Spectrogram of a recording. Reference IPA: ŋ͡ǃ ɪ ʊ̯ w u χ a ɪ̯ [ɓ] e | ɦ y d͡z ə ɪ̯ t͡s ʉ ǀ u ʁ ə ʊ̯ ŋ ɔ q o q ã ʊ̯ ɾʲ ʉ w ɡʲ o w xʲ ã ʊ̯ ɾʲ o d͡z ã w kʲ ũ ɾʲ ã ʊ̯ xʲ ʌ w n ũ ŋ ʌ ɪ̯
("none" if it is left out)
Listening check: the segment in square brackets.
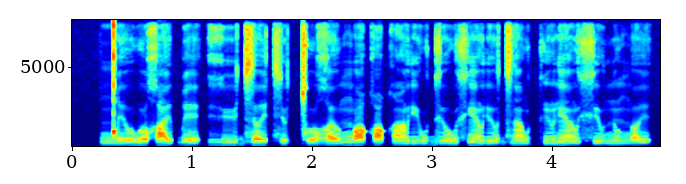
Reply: ɓ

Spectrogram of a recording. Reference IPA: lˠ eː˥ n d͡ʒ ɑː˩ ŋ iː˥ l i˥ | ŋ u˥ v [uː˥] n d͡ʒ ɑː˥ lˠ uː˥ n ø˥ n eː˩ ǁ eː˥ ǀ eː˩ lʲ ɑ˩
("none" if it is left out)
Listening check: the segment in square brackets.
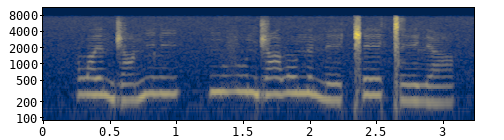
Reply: uː˥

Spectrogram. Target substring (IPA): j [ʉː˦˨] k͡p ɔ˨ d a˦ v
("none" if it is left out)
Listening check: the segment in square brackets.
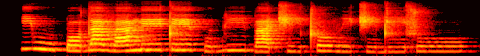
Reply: uː˦˨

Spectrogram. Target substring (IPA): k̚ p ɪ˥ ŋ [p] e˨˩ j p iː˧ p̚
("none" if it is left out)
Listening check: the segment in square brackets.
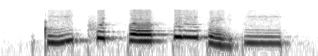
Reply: p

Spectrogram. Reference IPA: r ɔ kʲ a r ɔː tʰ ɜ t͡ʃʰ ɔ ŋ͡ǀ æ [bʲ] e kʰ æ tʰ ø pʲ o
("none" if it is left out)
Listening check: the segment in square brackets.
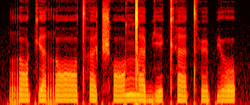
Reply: bʲ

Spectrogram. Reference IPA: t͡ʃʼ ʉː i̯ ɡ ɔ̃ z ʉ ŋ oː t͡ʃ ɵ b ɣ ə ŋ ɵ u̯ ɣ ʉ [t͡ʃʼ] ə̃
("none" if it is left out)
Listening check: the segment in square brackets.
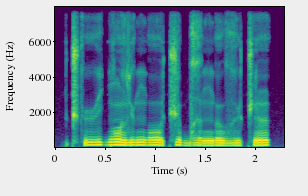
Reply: t͡ʃ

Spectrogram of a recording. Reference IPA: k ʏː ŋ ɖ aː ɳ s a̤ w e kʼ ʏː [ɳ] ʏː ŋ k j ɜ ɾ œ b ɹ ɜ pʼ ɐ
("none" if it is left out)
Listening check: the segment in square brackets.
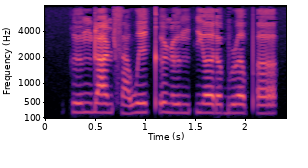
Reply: ɳ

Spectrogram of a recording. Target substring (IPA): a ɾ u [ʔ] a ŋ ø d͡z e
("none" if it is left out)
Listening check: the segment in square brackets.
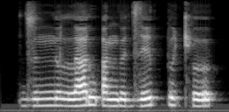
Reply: ʔ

